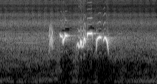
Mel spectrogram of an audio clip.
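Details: A sooty-headed bulbul, trained lure bird, calls to rivals near dusk with one lively phrase: a brief rough note, then a quick tumbling series of loud, rounded whistled notes.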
